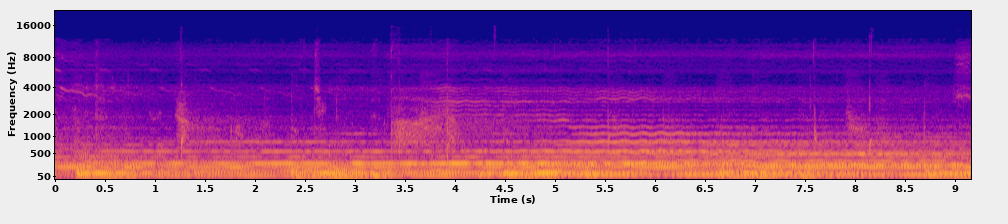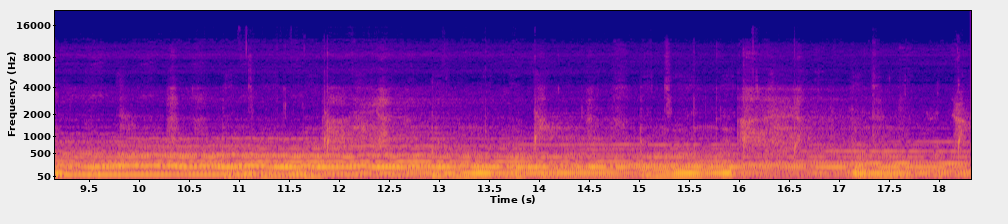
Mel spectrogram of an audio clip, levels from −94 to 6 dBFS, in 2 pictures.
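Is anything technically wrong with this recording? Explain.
No, nothing stood out as technically wrong when listening to this audio.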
